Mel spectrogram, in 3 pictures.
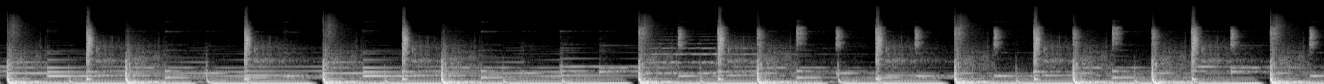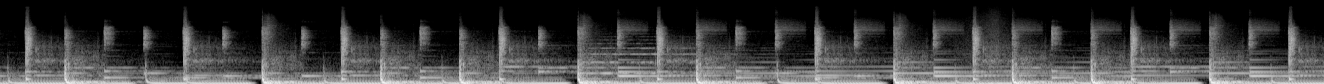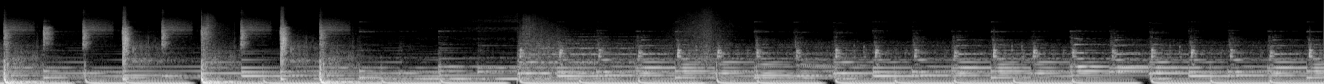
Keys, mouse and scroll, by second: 2.8 ctrl+alt+click, 3.9 ctrl+t, 4.5 right click, 6.0 click, 8.0 KP_Enter, 10.8 right click, 12.0 click, 13.9 ctrl+t, 14.4 right click, 15.3 click, 17.3 Return, 18.7 click, 19.1 right click, 20.7 click, 25.6 click, 28.9 ctrl+0, 30.4 click, 33.9 click.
